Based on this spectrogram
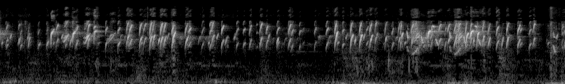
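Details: Goldfinch song on a training recording, an unbroken stream of buzzy, high twittering notes, growing fuller and louder in the last two seconds.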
